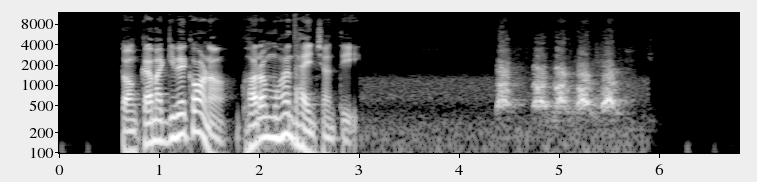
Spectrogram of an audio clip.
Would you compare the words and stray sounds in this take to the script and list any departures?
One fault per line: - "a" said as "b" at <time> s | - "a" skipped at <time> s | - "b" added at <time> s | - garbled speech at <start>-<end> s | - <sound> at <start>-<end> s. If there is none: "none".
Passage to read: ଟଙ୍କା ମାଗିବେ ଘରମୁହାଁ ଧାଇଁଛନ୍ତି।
- "କଣ" added at 1.3 s
- bark at 4.3-5.8 s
